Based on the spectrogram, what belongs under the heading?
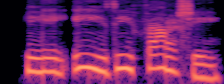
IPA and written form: haː ʔɛs ˈfaʊ̯ (HSV)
